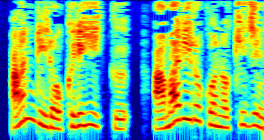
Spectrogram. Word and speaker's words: アマリロ: いう説もある氏名はスペイン語由来ではあるが英語風にアマリロと発音されるグレートプレーンズ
